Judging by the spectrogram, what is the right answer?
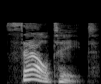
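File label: "saltate", British English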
